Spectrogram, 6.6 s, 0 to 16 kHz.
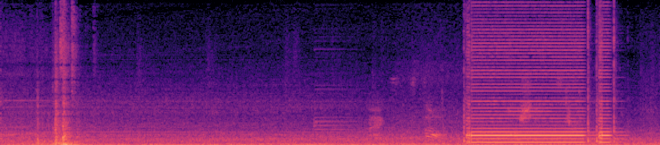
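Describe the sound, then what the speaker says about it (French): A bus horn in the video game Bus Simulator 21 gives one loud, steady honk lasting over a second, followed by a short blip, over quiet game background noise. "Le klaxon des véhicules."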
